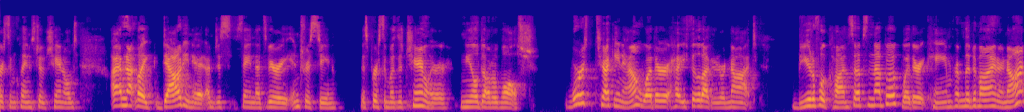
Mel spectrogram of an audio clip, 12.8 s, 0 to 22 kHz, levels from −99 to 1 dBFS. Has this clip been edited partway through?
no; 0 cuts

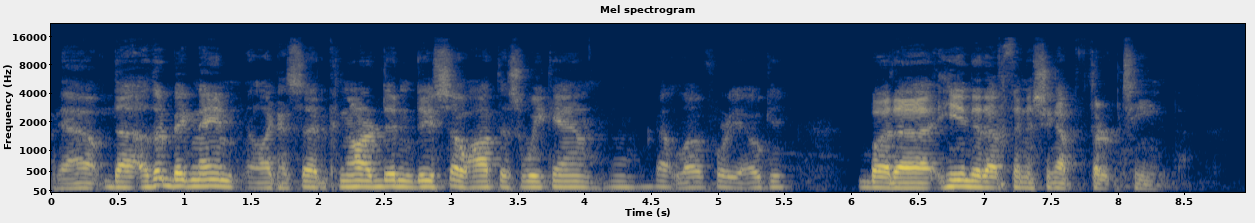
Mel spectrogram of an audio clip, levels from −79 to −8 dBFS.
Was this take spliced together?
no; 0 cuts

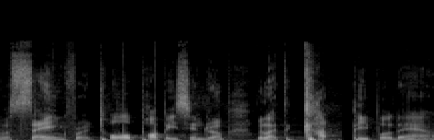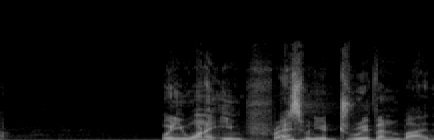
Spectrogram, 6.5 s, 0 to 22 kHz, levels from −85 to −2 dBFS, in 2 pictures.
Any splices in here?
no; 0 cuts

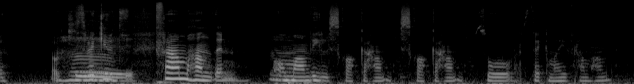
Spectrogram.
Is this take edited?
yes; 2 cuts; at 1.6 s, 4.0 s

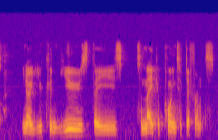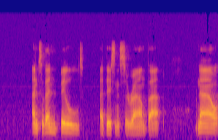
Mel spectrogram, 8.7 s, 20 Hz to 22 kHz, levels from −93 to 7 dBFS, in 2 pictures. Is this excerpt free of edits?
yes; 0 cuts

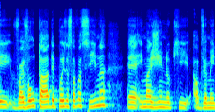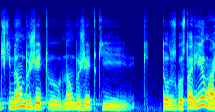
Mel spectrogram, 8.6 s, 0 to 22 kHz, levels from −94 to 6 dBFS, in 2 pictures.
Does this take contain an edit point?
no; 0 cuts

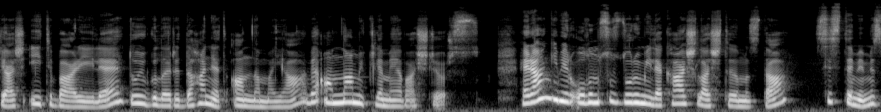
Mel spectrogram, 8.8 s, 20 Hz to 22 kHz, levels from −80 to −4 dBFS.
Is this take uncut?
yes; 0 cuts

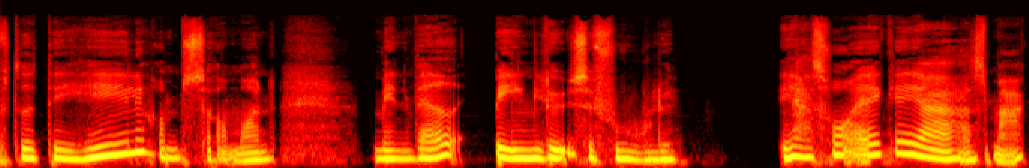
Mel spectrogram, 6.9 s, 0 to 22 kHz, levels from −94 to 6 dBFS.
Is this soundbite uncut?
no; 2 cuts; at 1.0 s, 3.2 s

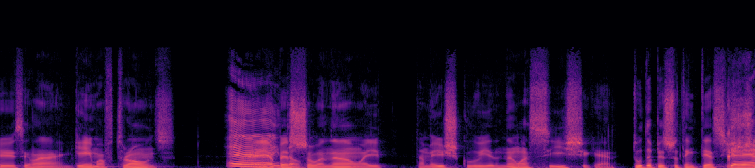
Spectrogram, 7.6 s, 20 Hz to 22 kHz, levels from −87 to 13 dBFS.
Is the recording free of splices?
yes; 0 cuts

